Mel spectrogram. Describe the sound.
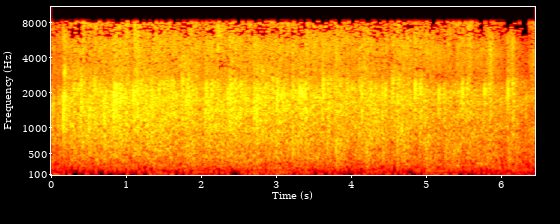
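A crowd at a Pepperdine event applauds to welcome a speaker, producing a loud, continuous wash of clapping that holds steady and thins slightly toward the end.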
